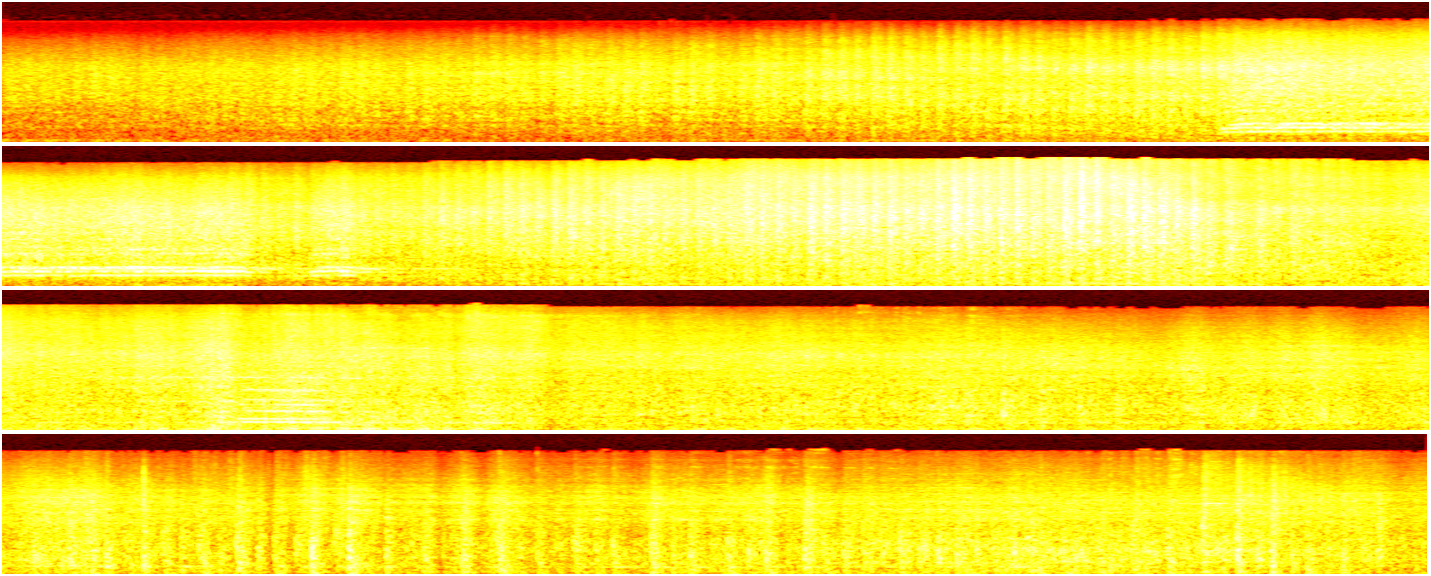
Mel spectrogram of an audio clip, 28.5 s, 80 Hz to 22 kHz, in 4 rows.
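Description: Heritage train led by a 45 class diesel locomotive approaching and passing, its rumble and wheel noise building. A chord horn sounds for about three seconds from about six seconds in, and a second, shorter horn or whistle blast follows at about fifteen seconds. The carriages then clatter steadily over the rail joints.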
